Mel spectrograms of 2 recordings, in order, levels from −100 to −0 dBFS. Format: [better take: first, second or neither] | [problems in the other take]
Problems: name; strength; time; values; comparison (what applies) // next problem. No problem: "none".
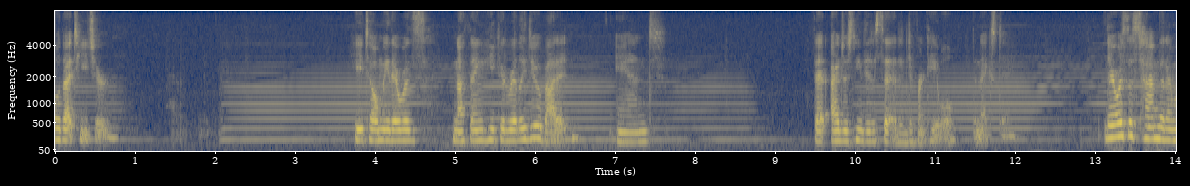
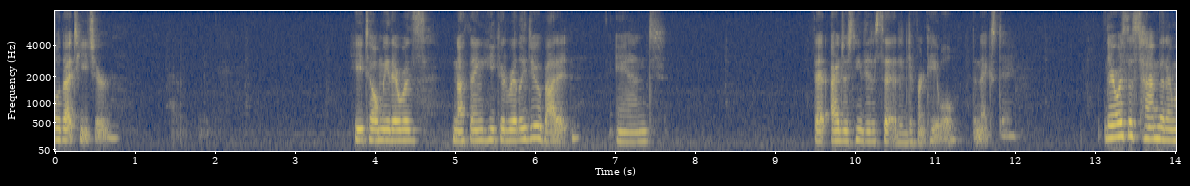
second | background sound (Bowed string instrument); 15 dB below the speech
